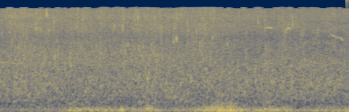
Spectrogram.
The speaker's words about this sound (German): Malerisch und verwildert plätschert der kleine Fluss Fane zwischen der nordirischen Grafschaft Armagh und der irischen Grafschaft Monaghan. Das wird die Grenzlinie zwischen dem Vereinigten Königreich und der Europäischen Union.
